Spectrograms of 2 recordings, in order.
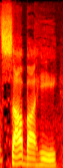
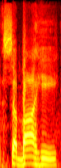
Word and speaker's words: Sabahi: know very politely that the emphasis is on the middle syllable of his last name. It's not Sabahi. I've been messing it up the last 2 or 3 games. But Sabahi, I'll get that right.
